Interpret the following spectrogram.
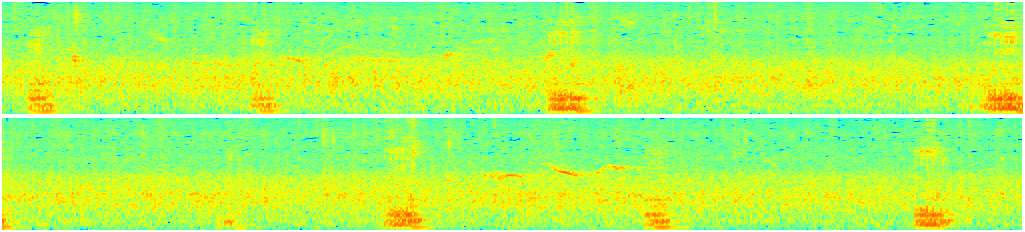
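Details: Deep grunts about every second or two from Kunekune sow Bella beside her five-day-old piglets, some louder than others, with a faint rising chirp and steady hiss behind.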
